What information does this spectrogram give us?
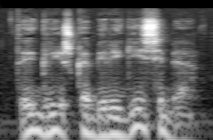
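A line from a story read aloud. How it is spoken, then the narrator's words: Quiet. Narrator (Russian): сказал он тихо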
